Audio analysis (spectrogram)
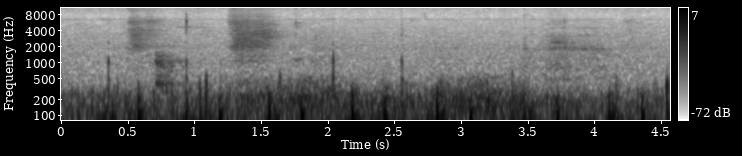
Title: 35 Year Old Male Doing a Chest Auscultation. HeartBeat Recording of All The Heart Valves.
